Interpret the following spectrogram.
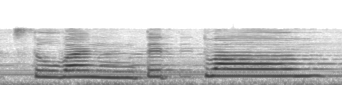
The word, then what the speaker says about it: ಸ್ತುವಂತಿ: ಸ್ವಸ್ತಿತ್ಯುಕ್ತ್ವ ಮಹರ್ಷಿ ಸಿದ್ಧ ಸಂಘ ಸ್ತುವಂತಿತ್ವ ಸ್ತುವಂತಿತ್ವ ಸ್ತುವಂತಿ ಶಬ್ದದಲ್ಲಿ ಮೂರು ಅಕ್ಷರಗಳು ರಸ್ವ ವ ಮತ್ತೆ ತಿ ಮೇಲೆ ಆಘಾತ ಸ್ತುವಂತಿತ್ವಸ್ತುತಿ ಸ್ತುತಿಭಿಫ ಅಲ್ಪಪ್ರಾಣ ನಂತರ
